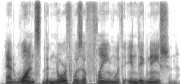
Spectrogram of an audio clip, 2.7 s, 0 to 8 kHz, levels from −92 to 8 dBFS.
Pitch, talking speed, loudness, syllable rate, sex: 125 Hz, 175 wpm, -19 LUFS, 5.1 syllables/s, male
